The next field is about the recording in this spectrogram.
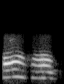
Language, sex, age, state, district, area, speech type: Maithili, female, 18-30, Bihar, Muzaffarpur, rural, conversation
